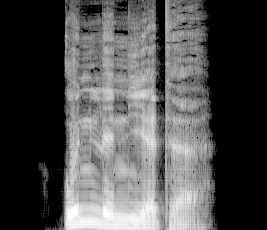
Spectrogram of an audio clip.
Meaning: inflection of unliniert: 1. strong/mixed nominative/accusative feminine singular 2. strong nominative/accusative plural 3. weak nominative all-gender singular
- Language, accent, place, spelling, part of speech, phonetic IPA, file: German, Germany, Berlin, unlinierte, adjective, [ˈʊnliˌniːɐ̯tə], De-unlinierte.ogg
